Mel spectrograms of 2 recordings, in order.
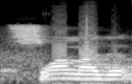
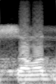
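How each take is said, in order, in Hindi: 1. यह भारी, जोरदार s ध्वनि से शुरू होता है। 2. यह सादा, हल्की s ध्वनि से शुरू होता है। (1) "स्वाद है" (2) "बहुत समद कहते हैं"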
